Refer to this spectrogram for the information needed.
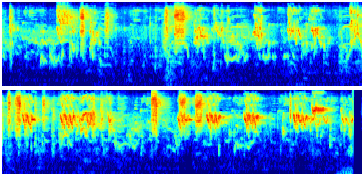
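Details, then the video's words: White and grey Java sparrows keep up a busy stream of high, bright chips and squeaky twitters, overlapping almost without pause, with a brief low thump near the end. "Java Sparrows ❤️|Beautiful java Sparrows"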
